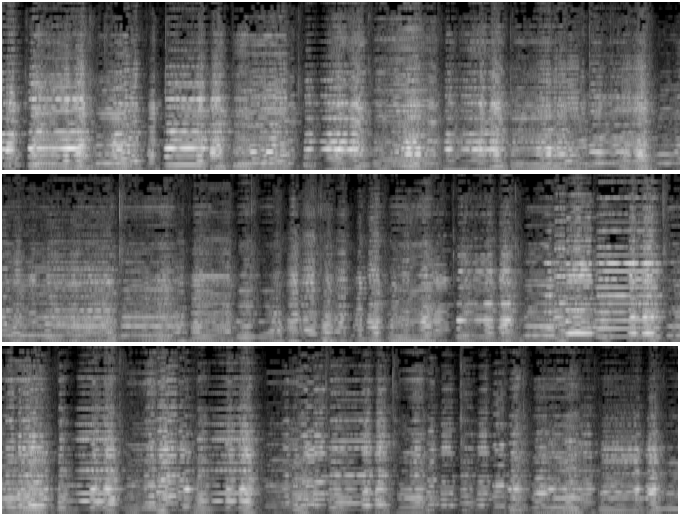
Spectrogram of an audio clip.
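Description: Paolo Soprani piano accordion, freshly tuned and serviced, playing a lively tune: a melody on the keyboard over a steady rhythmic bass-button accompaniment.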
